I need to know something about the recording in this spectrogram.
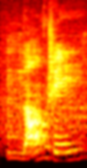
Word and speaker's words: manger: язык, чтобы не было manger, chanter, penser. Переводится chanter, manger, penser. Еще раз разница. Manger, penser, chanter. Там нет никаких «н».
